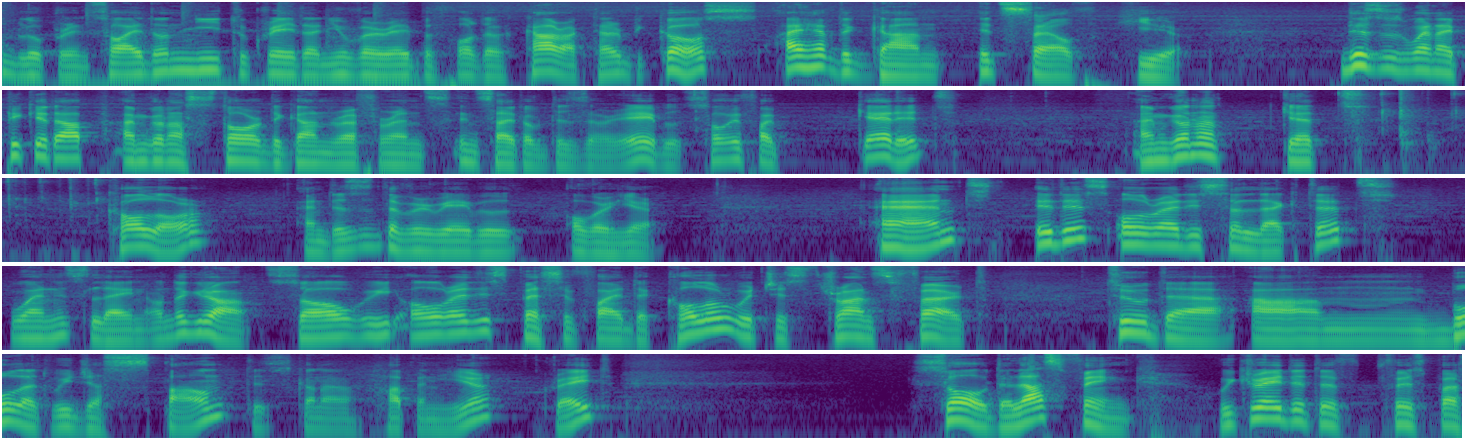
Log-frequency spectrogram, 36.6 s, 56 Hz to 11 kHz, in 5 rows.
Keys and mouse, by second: 0.1 click, 6.9 right click, 10.1 click, 10.3 right click, 11.1 ctrl+click, 13.8-15.2 typing, 16.9 right click, 16.9 click, 21.0 click, 26.8 right click, 27.5 click, 28.0 right click, 28.5 click, 31.6 click.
